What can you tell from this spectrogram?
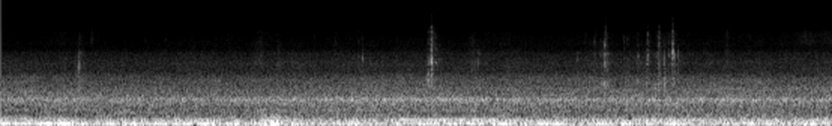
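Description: A steady low rumble of wind and handling noise on a body-worn action camera's microphone as the wearer moves through tall grass. A sharp click comes about three and a half seconds in, and a quick run of four clicks about five seconds in.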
